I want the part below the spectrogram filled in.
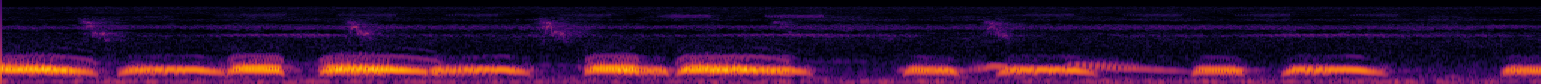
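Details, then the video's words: Wild spotted dove giving a quick, uneven series of loud hollow coos, some long and swelling, others short and clipped, about ten in five seconds, with faint high chirps from other birds. "BURUNG LIAR SUARA BESAR || MENGUKU NYA ANEH"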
